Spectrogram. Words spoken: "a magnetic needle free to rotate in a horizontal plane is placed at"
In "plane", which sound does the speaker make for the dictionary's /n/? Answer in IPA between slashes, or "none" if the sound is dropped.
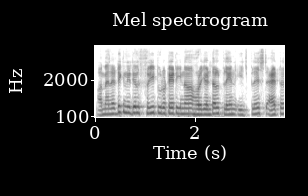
/n/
